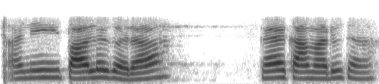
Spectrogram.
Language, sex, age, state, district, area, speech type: Goan Konkani, female, 18-30, Goa, Murmgao, rural, conversation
